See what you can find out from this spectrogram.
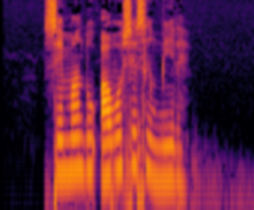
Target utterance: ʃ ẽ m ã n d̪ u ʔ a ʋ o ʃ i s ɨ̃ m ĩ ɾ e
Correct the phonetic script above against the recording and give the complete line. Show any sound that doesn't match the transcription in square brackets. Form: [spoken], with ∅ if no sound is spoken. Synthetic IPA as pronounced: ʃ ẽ m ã n d̪ u ʔ a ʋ o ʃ [e] s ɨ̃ m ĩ ɾ e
